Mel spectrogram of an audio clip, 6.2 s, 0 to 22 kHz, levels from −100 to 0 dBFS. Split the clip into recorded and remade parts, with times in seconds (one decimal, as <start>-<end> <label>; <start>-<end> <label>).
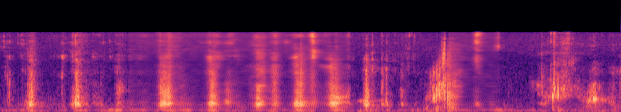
0.0-1.3 recorded; 1.3-3.5 remade; 3.5-4.5 recorded; 4.5-5.0 remade; 5.0-6.2 recorded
